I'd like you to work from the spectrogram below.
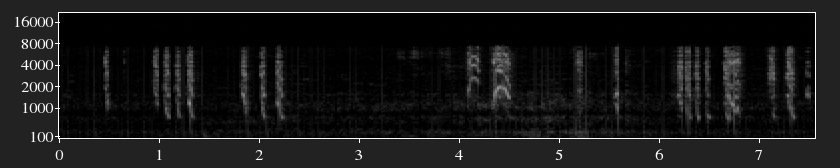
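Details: Garden nest of black redstarts in Veszprém, Hungary, day two: bursts of high, scratchy squeaks in groups of two to four, with one longer rising-and-falling note midway, separated by short quiet gaps over a soft steady hum.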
